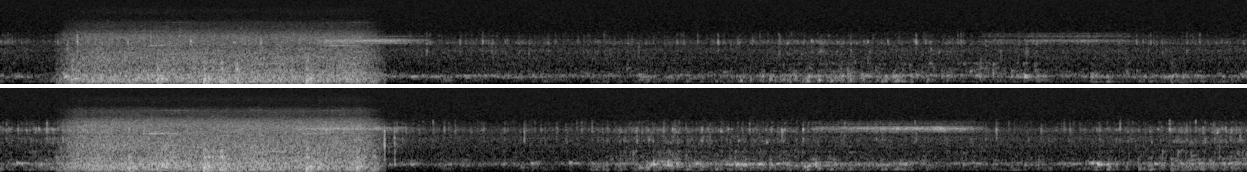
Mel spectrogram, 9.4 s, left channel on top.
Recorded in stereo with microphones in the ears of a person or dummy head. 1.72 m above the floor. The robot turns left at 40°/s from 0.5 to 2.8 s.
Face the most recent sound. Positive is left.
No sound to turn to.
